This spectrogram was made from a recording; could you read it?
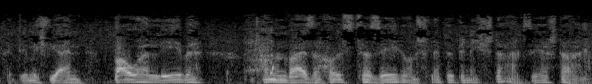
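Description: A man's voice: low voice, measured pace, gravelly, noisy background. An actor playing a brooding, deceitful, despairing man in a radio crime drama, speaking with intense deliberation. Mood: menacing, resigned. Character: brooding, deceitful man feigning blindness, despairing, country-dwelling.

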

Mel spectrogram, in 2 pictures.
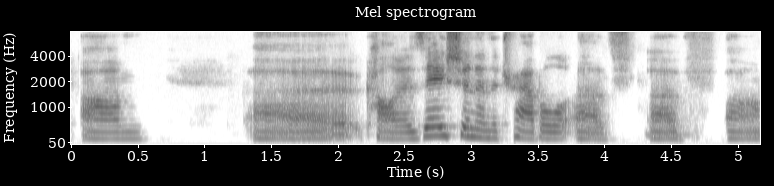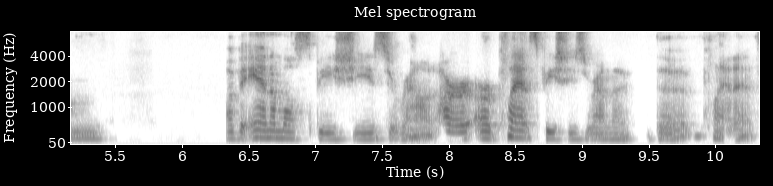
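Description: A woman's voice: fairly low pitch, vocal fry. A woman curator moderating a webinar on a video call, asking questions while searching for her words.

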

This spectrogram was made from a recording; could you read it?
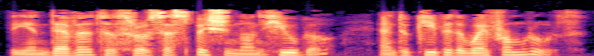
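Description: A man's voice: mid-range voice, slightly rough, no echo, lo-fi sound, voice pushed up. Man playing a shrewd, courteous male detective. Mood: methodical explaining. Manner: measured, deliberate, courteous. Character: shrewd, gentle male detective, calmly explaining a crime.

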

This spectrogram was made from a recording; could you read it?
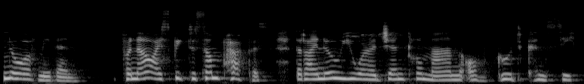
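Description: A quick, teasing young noblewoman, played by a woman in a classical stage drama. Her voice sits a little high and plays boldly with the verse. The recording sounds dull and lo-fi. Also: natural voice. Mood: earnest. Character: witty young noblewoman in disguise, playful. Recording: dull lo-fi audio.

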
